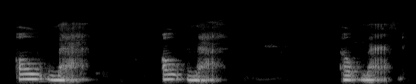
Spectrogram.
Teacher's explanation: when we say two words like old and man, the D sound would disappear.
